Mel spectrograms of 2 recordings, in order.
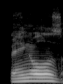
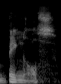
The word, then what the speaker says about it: Bengals: you say bengals are bengals bengals it's a it's a cross between an eye and an e i think but anyway there's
